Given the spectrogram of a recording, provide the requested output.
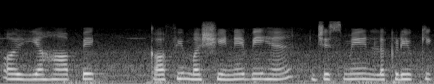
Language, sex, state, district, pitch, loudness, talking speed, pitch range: Hindi, female, Haryana, Rohtak, 240 Hz, -17 LUFS, 140 wpm, 230-245 Hz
